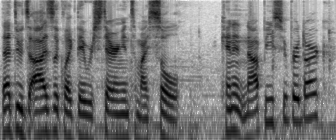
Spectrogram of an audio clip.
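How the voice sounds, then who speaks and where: With a slightly high, sing-song voice and a fairly quick pace, this twenty-something streamer jokes dryly about the horror game he's playing and chats casually with his audience. Game music and a little background noise fill his small indoor room.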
